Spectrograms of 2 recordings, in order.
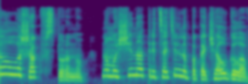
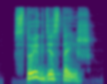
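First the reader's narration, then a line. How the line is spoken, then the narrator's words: Curt demand. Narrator (Russian): Отрывисто потребовал мужчина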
